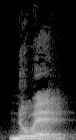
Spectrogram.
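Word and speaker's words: Noël: stressed more me mace another example is Noel which is Christmas Noel here the sound of e is stressed more because there is Noel so that's it for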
